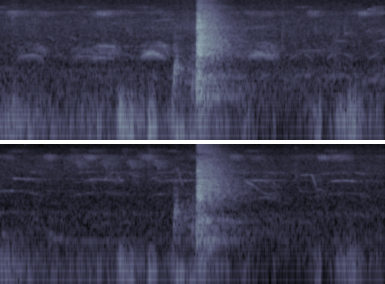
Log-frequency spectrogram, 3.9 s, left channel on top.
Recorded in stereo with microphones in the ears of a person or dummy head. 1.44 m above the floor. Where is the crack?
15° left (ahead or behind), 1.8 m.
